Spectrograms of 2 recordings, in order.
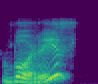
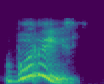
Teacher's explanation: Якщо у нас у слові твердий звук с то це ім'я людини а якщо додати лише м'якість змінити твердий на м'який приголосний то це стає дія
